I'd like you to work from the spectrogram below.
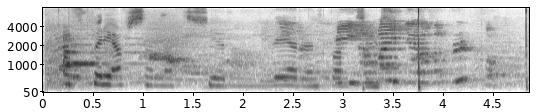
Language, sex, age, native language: Icelandic, female, 11, Icelandic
